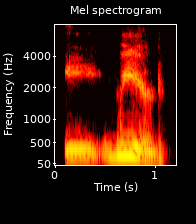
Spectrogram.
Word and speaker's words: wyrd: it doesn't realize that it's, you know, wird. It's not a long I folks, although it could be.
